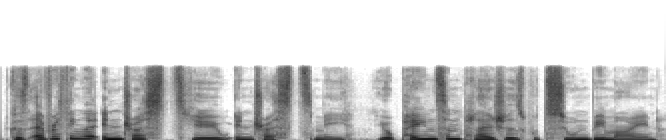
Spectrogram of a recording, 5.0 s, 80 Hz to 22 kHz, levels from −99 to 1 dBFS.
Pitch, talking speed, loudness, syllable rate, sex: 250 Hz, 180 wpm, -17 LUFS, 5.5 syllables/s, female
